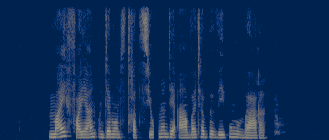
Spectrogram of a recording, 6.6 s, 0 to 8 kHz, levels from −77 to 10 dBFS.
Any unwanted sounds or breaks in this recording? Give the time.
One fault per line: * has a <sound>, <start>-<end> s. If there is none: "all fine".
* has a dropout, 3.1-3.2 s
* has a bark, 5.5-5.8 s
